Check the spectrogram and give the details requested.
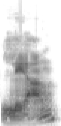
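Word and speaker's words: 两: Ce caractère se dit donc leang. Ça s'écrit L-I-A-N-G, troisième ton. On ne dit pas liang, on dit liang. Vous voyez, c'est plutôt liang. Ok? Liang. On descend, remonte liang.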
